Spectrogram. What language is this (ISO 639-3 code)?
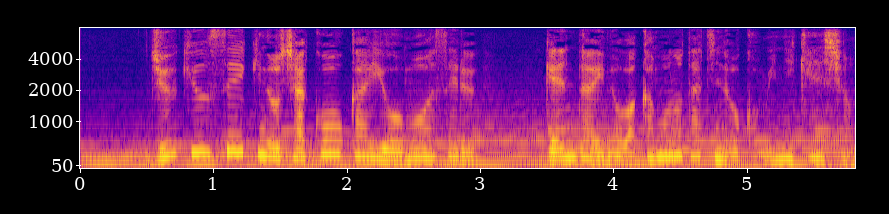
jpn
